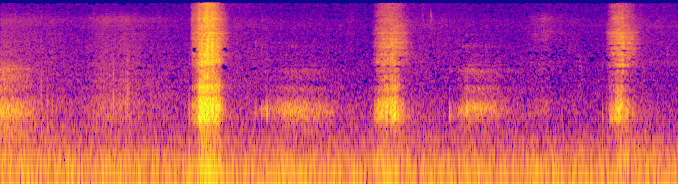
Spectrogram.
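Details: Sneezing from a new feather pillow, nose apparently reacting to it, staged scenario: three short, sharp, muffled soft bursts of air in a quiet room, consistent with sneezes.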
